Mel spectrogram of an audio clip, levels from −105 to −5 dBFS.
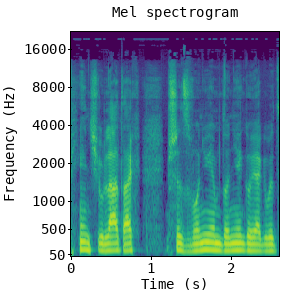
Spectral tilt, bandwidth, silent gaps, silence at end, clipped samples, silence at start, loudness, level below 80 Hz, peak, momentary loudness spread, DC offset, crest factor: -6 dB/octave; 13 kHz; none; 0 s; under 0.1%; 0 s; -18 LUFS; -60 dBFS; -4 dBFS; 5 LU; under 0.1%; 14 dB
